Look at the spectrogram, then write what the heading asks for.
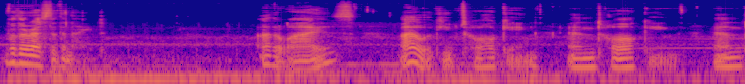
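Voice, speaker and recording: A woman voicing a playful, talkative female vampire in an ASMR roleplay, teasing and dropping into soft whispers. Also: very deep voice, slight background noise, full character voice.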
